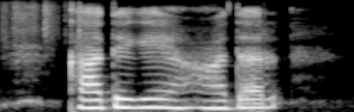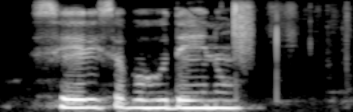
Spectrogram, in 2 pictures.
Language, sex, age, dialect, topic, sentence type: Kannada, female, 18-24, Dharwad Kannada, banking, question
